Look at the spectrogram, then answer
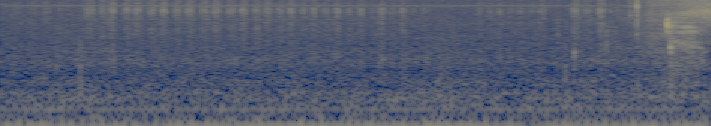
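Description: Colored pencil strokes going back and forth on paper with light pressure, heard as a faint, close, continuous scratching with a soft rhythmic texture.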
